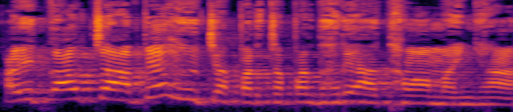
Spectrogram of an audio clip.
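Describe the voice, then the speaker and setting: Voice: medium pitch, animated, moderate pace, natural voice. A performer voicing a blunt, complaining young village goatherd lad in a comic Awadhi cartoon, with an Awadhi accent. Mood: grumbling, defiant. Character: grumbling young village bridegroom who herds goats. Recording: roomy echo on voice.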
